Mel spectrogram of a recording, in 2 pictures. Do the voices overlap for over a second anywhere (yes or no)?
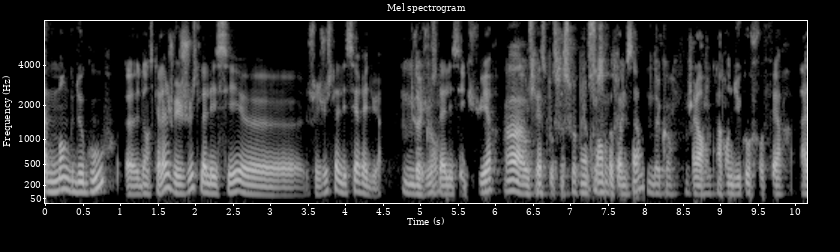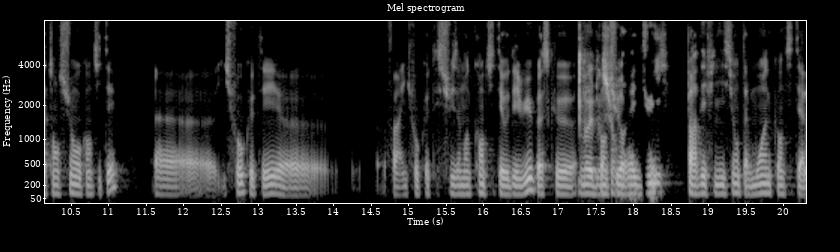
yes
